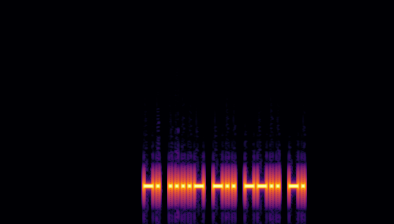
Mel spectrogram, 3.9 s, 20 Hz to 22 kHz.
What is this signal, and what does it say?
Morse code, heard as a keyed tone, about 36 wpm, 700 Hz. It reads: N4DZN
